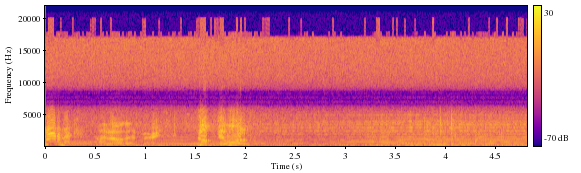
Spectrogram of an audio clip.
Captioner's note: horse gallops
